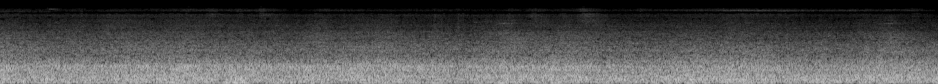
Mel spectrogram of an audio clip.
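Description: Keiyo Line electric commuter train running alongside an underground station platform: a steady, loud rumble of wheels on rail and running gear, mostly low in pitch.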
